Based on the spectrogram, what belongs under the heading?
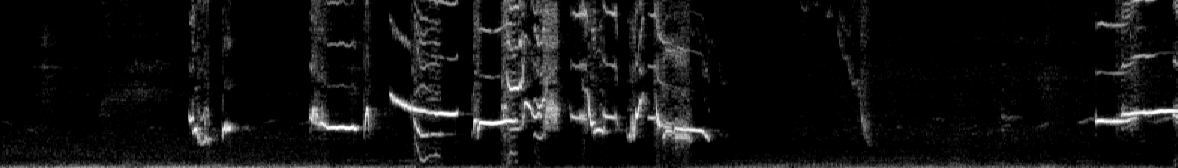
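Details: Oriental magpie-robin song used for training birds: clear falling and rising whistles mixed with harsh notes for about three seconds, a pause, then one more high whistle.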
